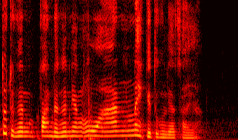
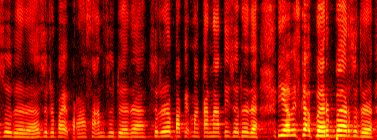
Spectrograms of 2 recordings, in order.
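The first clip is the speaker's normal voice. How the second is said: normal talking voice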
